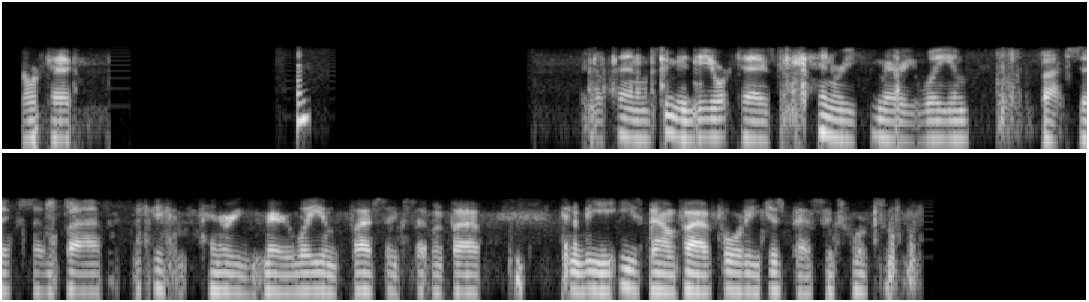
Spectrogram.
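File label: Police Northeast District Dispatch; Raleigh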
